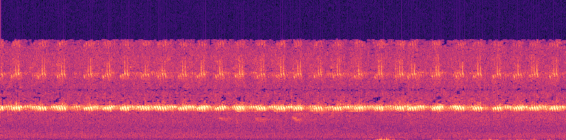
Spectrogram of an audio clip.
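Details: Gryllus campestris field cricket chirping continuously, each chirp a clear high tone repeated several times a second, with a couple of low thumps or handling bumps near the middle and end.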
